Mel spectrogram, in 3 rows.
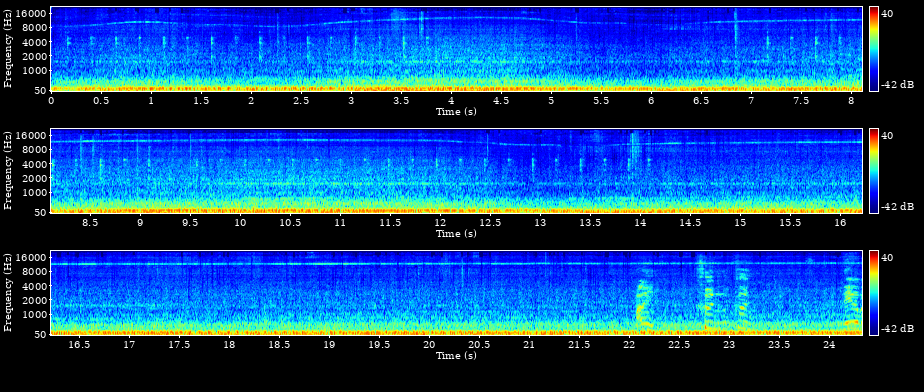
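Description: Trucks idling at a busy Phillips 66 truck stop on a cold morning, a loud, continuous low diesel rumble with someone talking over it throughout.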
